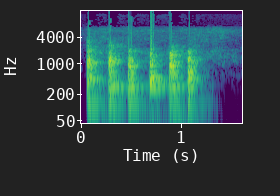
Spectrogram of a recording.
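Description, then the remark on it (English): Two little kids outside a house knock on the window to get attention: six quick, evenly spaced, fairly loud knocks in a steady rhythm, each with a short ringing resonance before the sound fades into quiet. “I have two little kids who are, I'm in a room with the door closed, and they've actually walked outside of the house, knocking on the window to get my attention.”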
